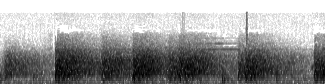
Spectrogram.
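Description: A volley of gunfire from two men shooting across the street: about six loud, sharp shots at an uneven pace, each followed by a rumbling, ringing tail that carries into the next. Nobody speaks.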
